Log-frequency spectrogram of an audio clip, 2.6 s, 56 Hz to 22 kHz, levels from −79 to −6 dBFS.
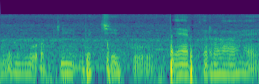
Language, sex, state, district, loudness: Hindi, male, Maharashtra, Gondia, -22 LUFS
